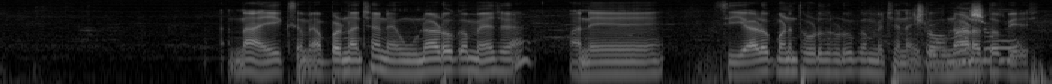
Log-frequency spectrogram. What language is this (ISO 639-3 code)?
guj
